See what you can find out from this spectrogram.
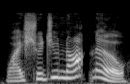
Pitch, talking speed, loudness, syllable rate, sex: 235 Hz, 230 wpm, -15 LUFS, 4.2 syllables/s, female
